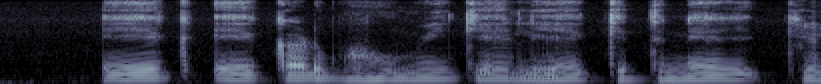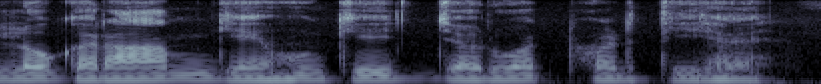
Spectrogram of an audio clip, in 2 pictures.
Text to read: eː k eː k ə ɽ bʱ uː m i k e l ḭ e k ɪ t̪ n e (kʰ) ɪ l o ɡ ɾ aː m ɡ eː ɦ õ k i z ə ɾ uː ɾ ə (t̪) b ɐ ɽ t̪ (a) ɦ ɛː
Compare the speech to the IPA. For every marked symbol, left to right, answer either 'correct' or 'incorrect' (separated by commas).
incorrect, correct, incorrect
